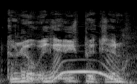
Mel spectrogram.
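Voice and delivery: high, fast West Country farmer; squeaky rushed yokel call. Acted. Farmer voice joke.

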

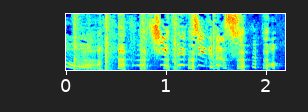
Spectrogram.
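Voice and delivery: high squeaky penguin voice. Pretend. Being hit with newspaper.

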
